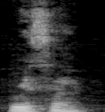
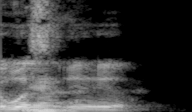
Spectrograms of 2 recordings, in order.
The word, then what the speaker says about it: Wissa: How do I pronounce it? Is it Wissa? – Yeah, Wissa. – Yeah, Wissa.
